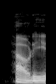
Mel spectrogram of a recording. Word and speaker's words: Hovvdy: They spell it H-O-V-V-D-Y. So, of course, Howdy is how you get that.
